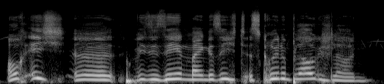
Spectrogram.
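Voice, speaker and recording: A man acts out a servile English butler in a comic audio play. His voice is very high and husky, soft-edged and close and dry, and he rambles along hesitantly. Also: normal speed, dry recording. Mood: servile, rambling. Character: eager, rambling English butler of an art collector. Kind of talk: improvised comic audio drama.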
